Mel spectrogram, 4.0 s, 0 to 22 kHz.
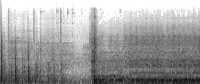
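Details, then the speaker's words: Truck cranked on a 10+ year old Duralast start battery, uncharged all summer, fuel not yet up to the carburetors: after light clicks the starter spins the engine briskly and evenly, about four beats a second; strong normal cranking. "cranking over strong i got the fuel in the carbs so i got to get gas up there but it's a strong battery"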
